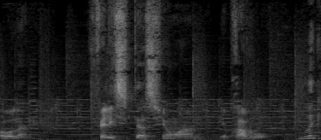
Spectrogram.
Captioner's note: non-english speech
